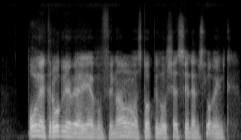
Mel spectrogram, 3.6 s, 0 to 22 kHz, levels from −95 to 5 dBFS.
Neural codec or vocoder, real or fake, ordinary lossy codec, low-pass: codec, 44.1 kHz, 2.6 kbps, DAC; fake; none; 19.8 kHz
